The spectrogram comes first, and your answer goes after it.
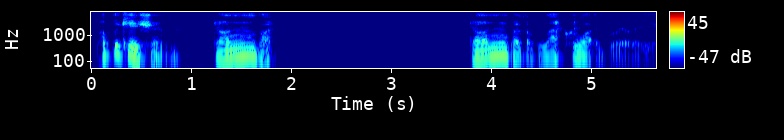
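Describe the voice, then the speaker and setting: A stern, loyal commissar, as a man puts him on, reads an army handbook in whispered role-play. His low, mellow voice is soft and breathy, measured and officious, with dry little asides between the passages. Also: expressive, highs cut off, full character voice. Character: stern loyal male commissar reading aloud.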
